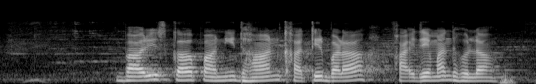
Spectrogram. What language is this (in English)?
Bhojpuri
